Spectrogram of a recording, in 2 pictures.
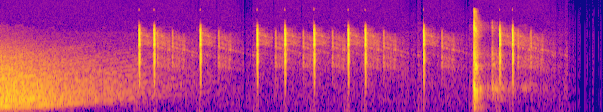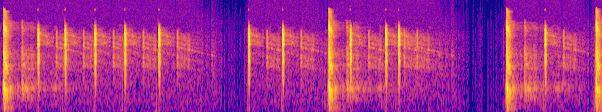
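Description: Short menu clicks tick one after another.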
